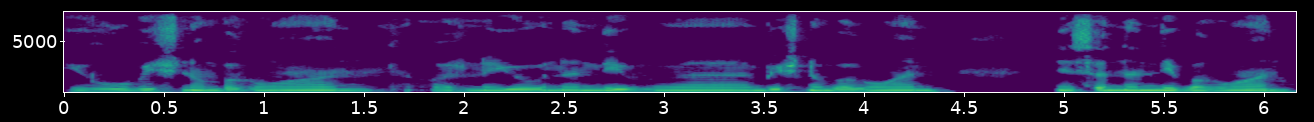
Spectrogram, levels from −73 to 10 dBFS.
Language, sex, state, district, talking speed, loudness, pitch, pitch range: Garhwali, male, Uttarakhand, Uttarkashi, 125 wpm, -18 LUFS, 110 Hz, 110-115 Hz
